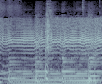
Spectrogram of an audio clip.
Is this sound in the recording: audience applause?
no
